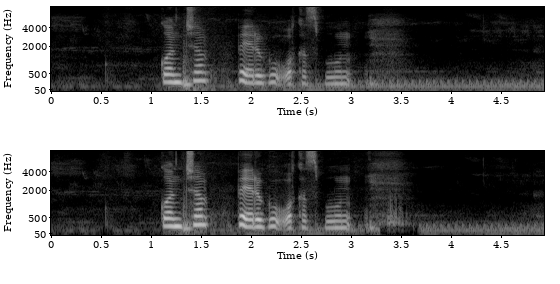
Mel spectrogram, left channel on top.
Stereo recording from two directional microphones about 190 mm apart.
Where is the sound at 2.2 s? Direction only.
35° right (ahead or behind).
